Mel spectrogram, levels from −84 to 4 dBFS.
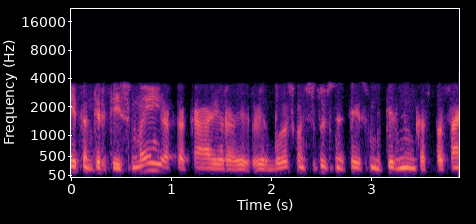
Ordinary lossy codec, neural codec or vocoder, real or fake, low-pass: MP3, 32 kbps; none; real; 5.4 kHz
